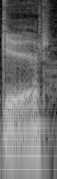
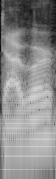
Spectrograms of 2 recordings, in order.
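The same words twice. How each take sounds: First: It is said with a Scottish pronunciation. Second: It is said with an English pronunciation. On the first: "but we would pronounce it dour" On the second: "pronounced dour by, by some, normally by people from England"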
